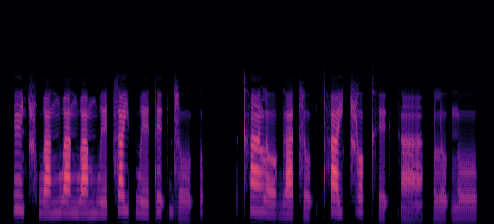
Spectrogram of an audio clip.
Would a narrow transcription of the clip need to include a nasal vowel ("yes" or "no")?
yes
